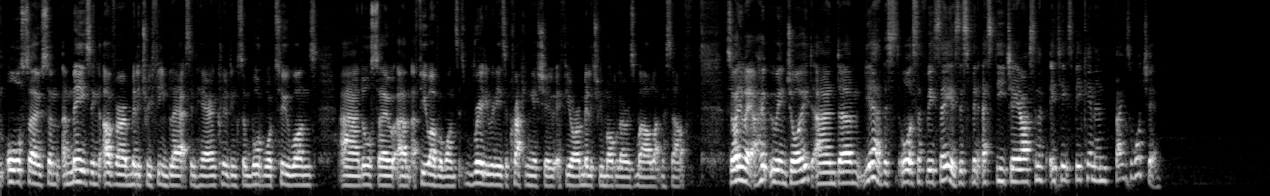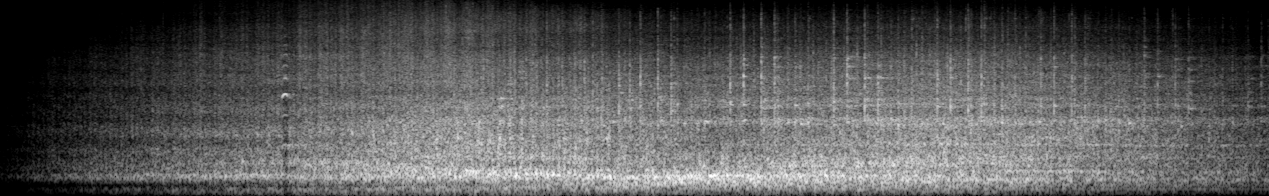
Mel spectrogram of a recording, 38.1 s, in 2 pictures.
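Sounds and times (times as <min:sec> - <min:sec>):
train rumbling on rails: 0:19.5 - 0:38.0
wheels clicking over track: 0:22.8 - 0:38.0.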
